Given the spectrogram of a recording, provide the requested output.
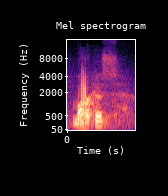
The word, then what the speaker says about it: Marquez: I'm David Marquez. My last name is spelled M-A-R-Q-U-E-Z.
